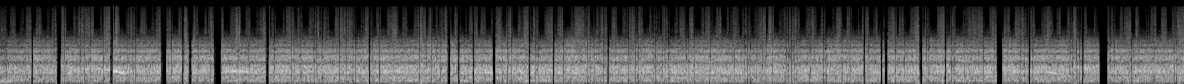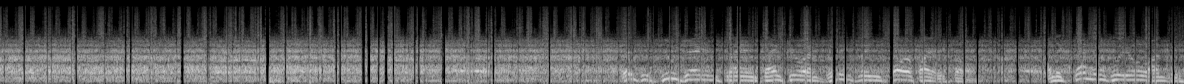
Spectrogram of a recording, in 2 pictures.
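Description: Steady noise from an old broadcast recording, broken by a few split-second dropouts, with an indistinct voice coming in about eighteen seconds in.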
